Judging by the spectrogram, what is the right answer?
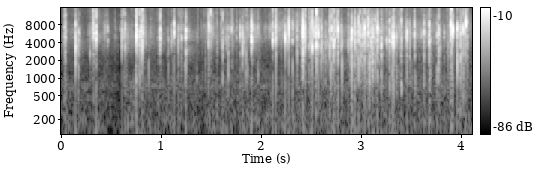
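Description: Crinkling and crackling of plastic trading card pack wrappers and cards being handled, a run of small irregular crackles.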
